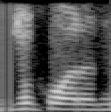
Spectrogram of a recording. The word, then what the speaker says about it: Jaquetta: Jaquetta Nichols. – Spell that for me. First name. – J-A-Q-U-E-T-T-A. Last name, Nichols. N-I-C-H-O-L-S.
